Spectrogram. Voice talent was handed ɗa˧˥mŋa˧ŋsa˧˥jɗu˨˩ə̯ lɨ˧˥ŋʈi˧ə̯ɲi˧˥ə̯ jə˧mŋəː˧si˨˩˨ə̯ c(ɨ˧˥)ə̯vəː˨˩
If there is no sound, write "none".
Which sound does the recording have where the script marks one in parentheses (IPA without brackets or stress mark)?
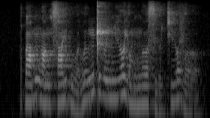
i˧˥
